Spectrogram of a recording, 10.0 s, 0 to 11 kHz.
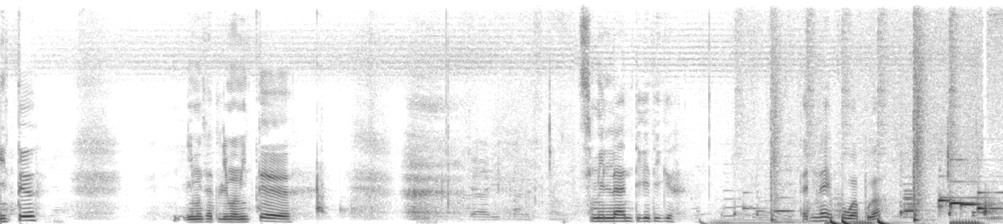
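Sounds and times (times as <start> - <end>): quiet breathing: 0.5 - 1.8, 2.8 - 5.8.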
